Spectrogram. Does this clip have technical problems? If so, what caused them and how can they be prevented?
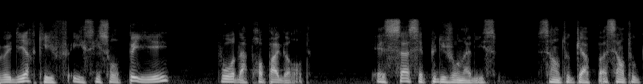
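Yes. Short concealed packet loss occurs at 4.55 to 4.58 s. About 20 ms of audio arrived too late, and the decoder papered over the hole with extrapolated sound, leaving a brief smear. A larger jitter buffer or forward error correction would prevent it.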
